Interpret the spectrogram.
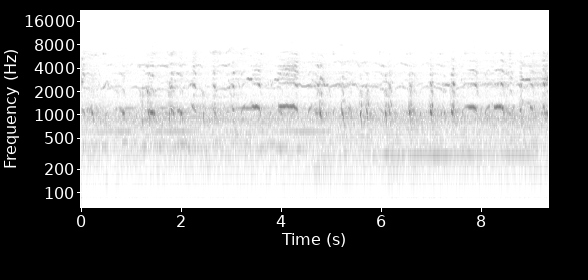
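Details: Peregrine falcons at a Rome nest site on 5 May 2023, an adult female quickly feeding four chicks under a nest camera; continuous run of sharp chirping and squealing calls, overlapping and evenly busy for nine seconds.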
